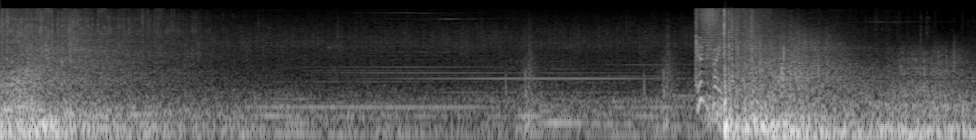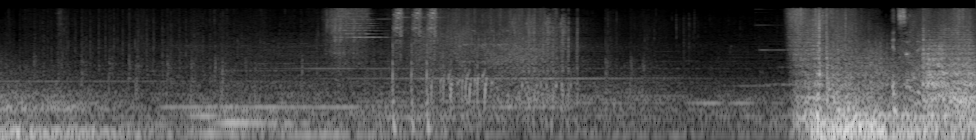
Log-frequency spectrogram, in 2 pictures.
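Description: Incendio fire spell cast in the video game Hogwarts Legacy, heavy booming bursts with a rushing fiery roar over a low game backdrop, recurring several times with a loud whoosh near the middle and another at the end.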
